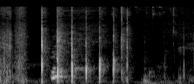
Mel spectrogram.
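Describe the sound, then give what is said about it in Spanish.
A brief round of hand clapping: quick, sharp claps in a steady rhythm that peak early and then thin into softer, scattered claps before stopping. “Nice, nice, un aplauso.”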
